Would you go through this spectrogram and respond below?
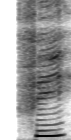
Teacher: Mình đọc là phi, mình lên cao nhé. Phi, âm số 2 mình xuống thấp giọng lại, nish.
